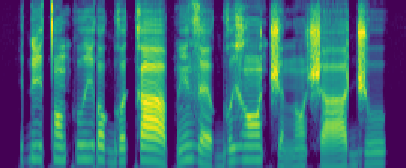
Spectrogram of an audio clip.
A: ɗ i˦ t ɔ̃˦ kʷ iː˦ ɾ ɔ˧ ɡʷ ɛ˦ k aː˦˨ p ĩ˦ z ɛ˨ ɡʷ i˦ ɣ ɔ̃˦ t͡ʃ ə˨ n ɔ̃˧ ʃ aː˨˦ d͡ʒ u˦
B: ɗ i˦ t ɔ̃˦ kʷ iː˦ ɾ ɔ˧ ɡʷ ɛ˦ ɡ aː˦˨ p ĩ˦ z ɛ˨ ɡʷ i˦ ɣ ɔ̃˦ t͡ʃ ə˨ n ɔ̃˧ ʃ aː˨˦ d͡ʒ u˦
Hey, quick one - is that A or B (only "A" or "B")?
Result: A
